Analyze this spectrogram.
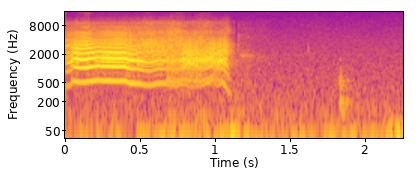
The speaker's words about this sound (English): What the hell was that? I scream of being tortured. Like, oh. It sounds like when the belt comes out.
